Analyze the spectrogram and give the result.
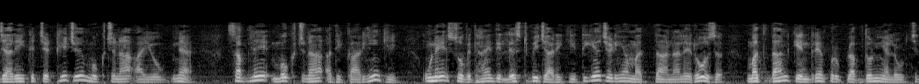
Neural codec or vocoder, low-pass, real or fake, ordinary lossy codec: vocoder, 44.1 kHz, 128 mel bands, Pupu-Vocoder; 7.2 kHz; fake; none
